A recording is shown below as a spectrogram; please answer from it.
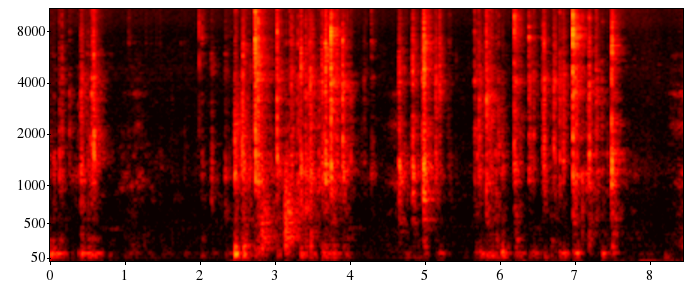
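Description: Typing on a computer keyboard: several quick runs of keystrokes with short pauses between them.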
